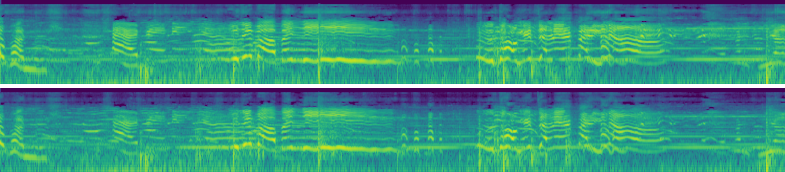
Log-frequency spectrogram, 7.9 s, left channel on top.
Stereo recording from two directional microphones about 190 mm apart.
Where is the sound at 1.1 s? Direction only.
65° left (ahead or behind).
